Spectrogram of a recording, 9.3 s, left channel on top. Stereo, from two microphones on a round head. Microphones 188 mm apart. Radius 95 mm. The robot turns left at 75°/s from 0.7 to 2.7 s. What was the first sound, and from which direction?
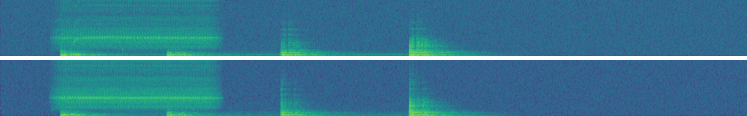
A thud, 65° left (ahead or behind).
